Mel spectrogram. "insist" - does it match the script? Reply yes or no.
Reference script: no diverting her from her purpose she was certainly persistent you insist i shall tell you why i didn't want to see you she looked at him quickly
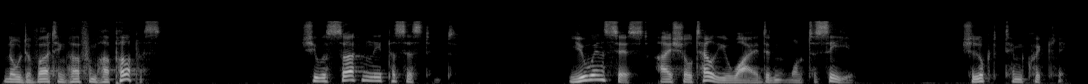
yes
